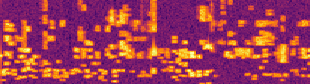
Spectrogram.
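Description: Near silence, with only faint, scattered traces of sound.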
